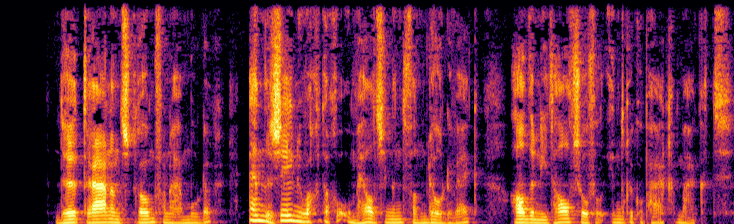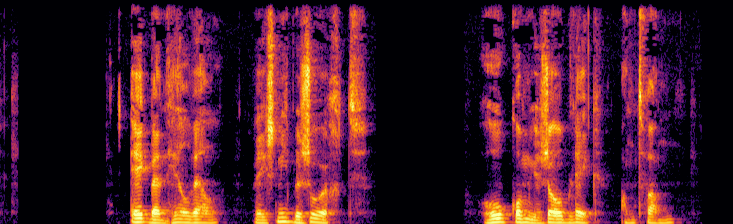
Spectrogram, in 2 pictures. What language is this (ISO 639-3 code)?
nld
